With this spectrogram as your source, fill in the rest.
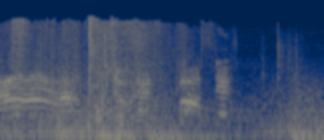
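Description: A magic spell crackles and bursts with a sharp hiss.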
